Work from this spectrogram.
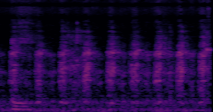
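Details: Pit bull type bully dog female panting while giving birth to her first litter; rapid rhythmic panting, about four breaths a second, steady throughout, with a faint low hum underneath.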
